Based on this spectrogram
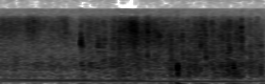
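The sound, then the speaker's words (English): A wind sound effect: a steady, breathy rush of wind blows throughout over a low, constant hum, with one brief soft thump partway through and no voices. “I love the wind blowing sound effect.”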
